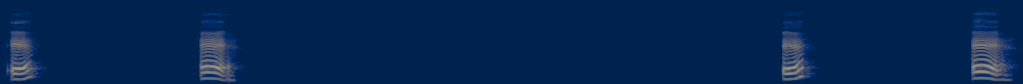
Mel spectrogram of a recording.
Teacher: this vowel sound is identical to the e in set it's known as the open e sound in Portuguese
